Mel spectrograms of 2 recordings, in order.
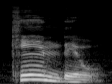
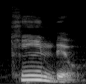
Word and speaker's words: Campbell: pronúncia desse nome, mas a pronúncia certa é Duncan Campbell. Você não pronuncia o P ali não é pronunciado. Então vai, eu sei que você consegue. Duncan Campbell.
